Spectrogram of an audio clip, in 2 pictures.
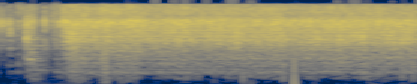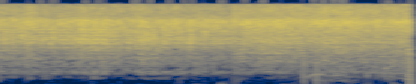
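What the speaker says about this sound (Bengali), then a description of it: "দিলাম জিরে ফোড়ন, পেঁয়াজ আর টমেটো।" Cumin seeds, onion and tomato dropped into hot oil in a pan, a loud close sizzle that bursts up at once and then hisses steadily, with a few small pops and no talk.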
